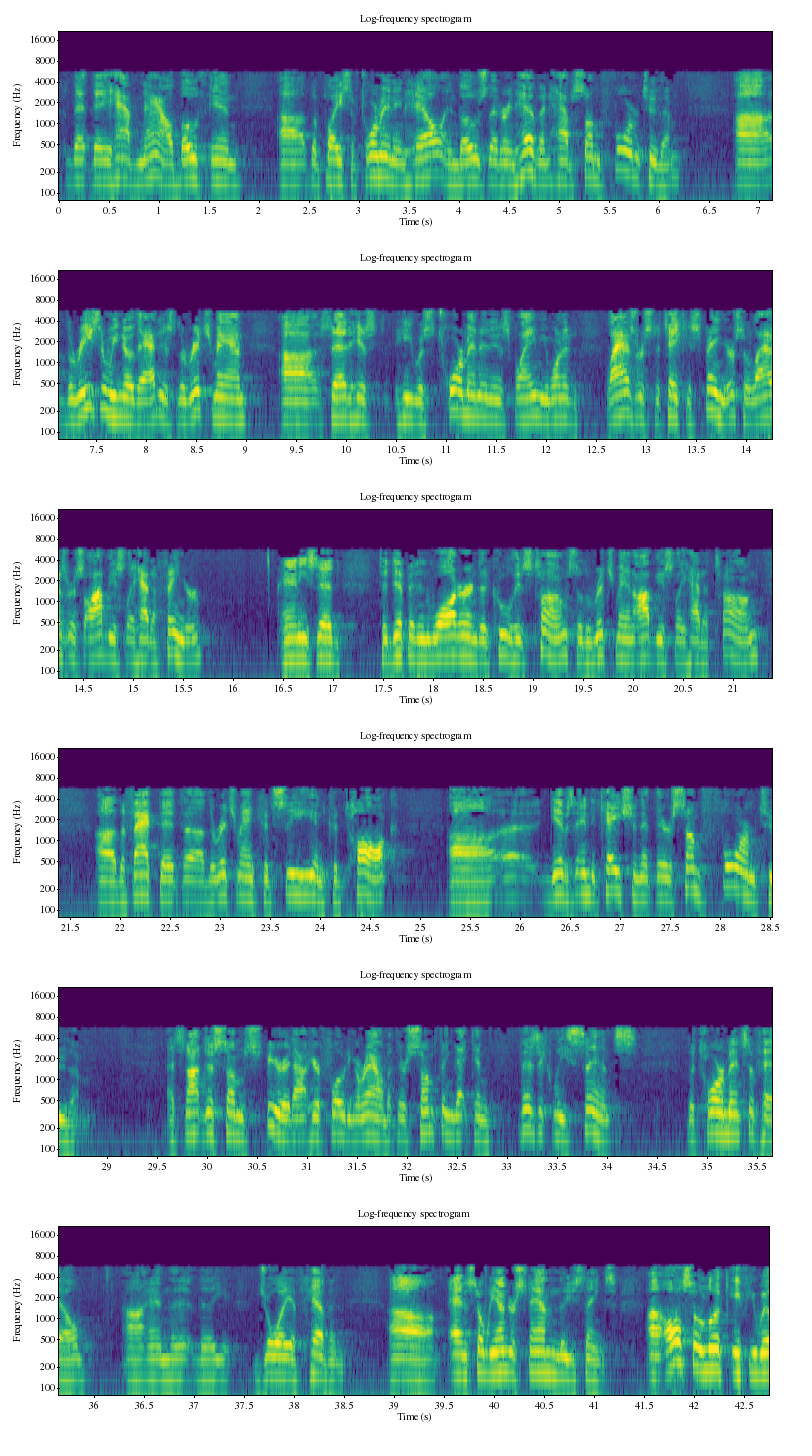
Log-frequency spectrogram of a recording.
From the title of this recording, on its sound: Ketha Heights Baptist Church ~ Live Broadcast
